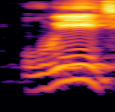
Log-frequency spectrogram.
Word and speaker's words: witch: And here is witch, witch, that means silent letter T, that means magician, one who, that means has magic, that means black magic, who has black magic.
